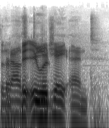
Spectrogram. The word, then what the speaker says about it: djent: They're trying to get it added to the Oxford Dictionary, so it's DJ-ent. Yes. DJ-ent. So it'd be an That's the correct pronunciation.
